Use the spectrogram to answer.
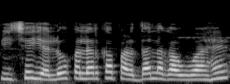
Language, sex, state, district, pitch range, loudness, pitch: Hindi, female, Uttar Pradesh, Varanasi, 235-275 Hz, -17 LUFS, 260 Hz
